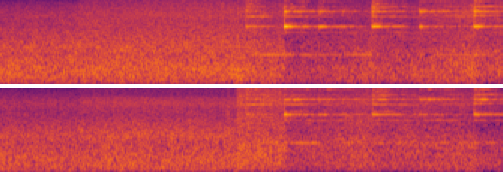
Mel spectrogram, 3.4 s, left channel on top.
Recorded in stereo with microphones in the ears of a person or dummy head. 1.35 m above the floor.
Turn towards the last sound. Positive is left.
turn(degrees=20)  # may be behind; listen again after turning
